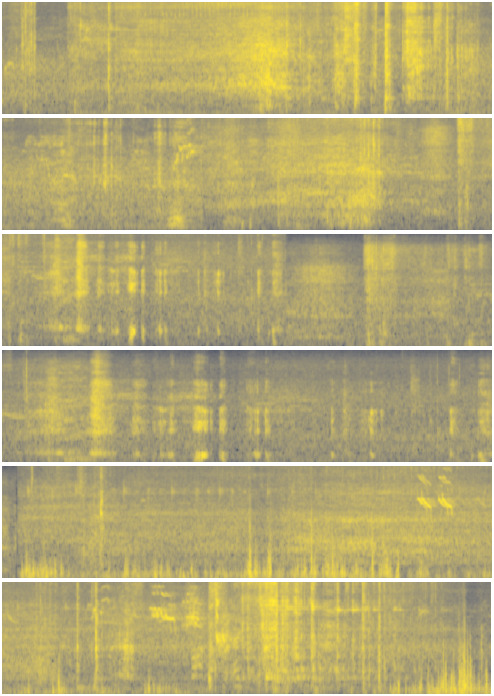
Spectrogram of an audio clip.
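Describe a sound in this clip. Scooter wheels roll and scrape over concrete.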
